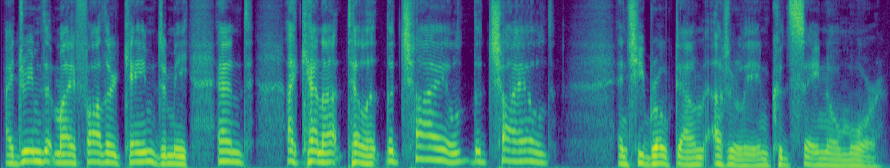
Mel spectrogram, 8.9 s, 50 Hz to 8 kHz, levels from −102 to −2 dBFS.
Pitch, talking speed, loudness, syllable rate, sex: 145 Hz, 160 wpm, -19 LUFS, 4.4 syllables/s, male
